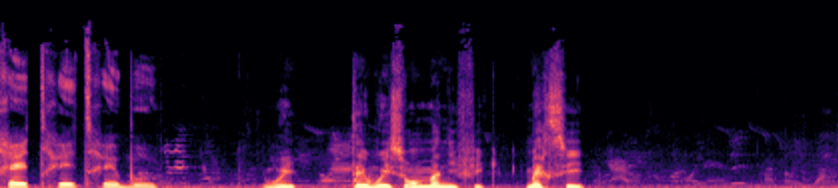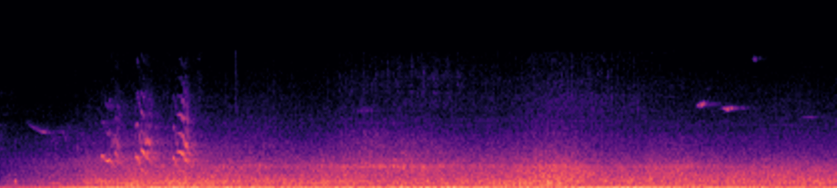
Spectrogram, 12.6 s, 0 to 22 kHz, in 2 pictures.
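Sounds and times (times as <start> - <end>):
speech: 0.0 - 1.4, 2.0 - 4.5
road traffic cars rumbling past beside a park: 6.3 - 12.5.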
